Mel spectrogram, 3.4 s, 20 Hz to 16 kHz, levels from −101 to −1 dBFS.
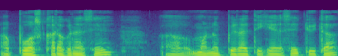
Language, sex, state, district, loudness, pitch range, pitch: Nagamese, male, Nagaland, Dimapur, -19 LUFS, 95-100 Hz, 95 Hz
